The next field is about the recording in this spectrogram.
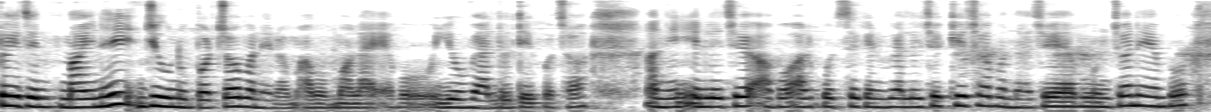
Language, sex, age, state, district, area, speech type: Nepali, female, 18-30, West Bengal, Darjeeling, rural, spontaneous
